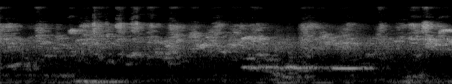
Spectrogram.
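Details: Pet home-bred budgerigars with a baby: constant bright warbling chirps that overlap, plus a short steady mid-pitched tone near the middle.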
